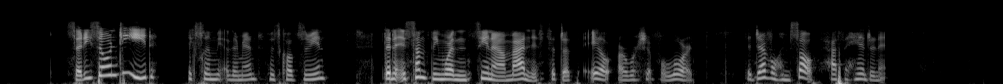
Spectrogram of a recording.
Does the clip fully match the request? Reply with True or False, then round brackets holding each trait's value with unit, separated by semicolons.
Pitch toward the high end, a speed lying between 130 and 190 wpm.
False (240 Hz; 205 wpm)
